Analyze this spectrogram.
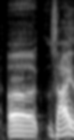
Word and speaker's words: Xi: Why Xi, that's how you say it, is running out of moves.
